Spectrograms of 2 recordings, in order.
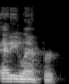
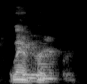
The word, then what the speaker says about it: Lampert: Or am I saying his name wrong? It's Eddie Lampert. Eddie Lampert.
